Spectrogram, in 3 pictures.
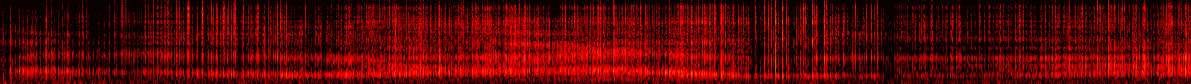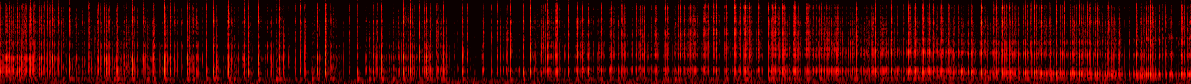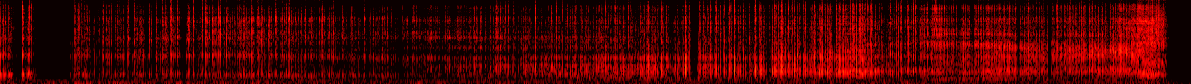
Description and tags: Foley recording of a goose-neck reading lamp lamp (you can bend it into any position and it will stay that way) mounted to a bed in a hotel room. Features a lot of groaning, clicking, bending, stretching, etc. Could be used for rope torsion sfx, pitched down for metal stress / strain / fatigue, clicking elements could be used for creature sounds.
